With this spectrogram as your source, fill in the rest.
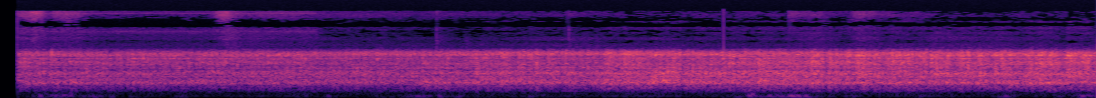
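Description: A radio receiver plays steady static hiss through its small speaker.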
